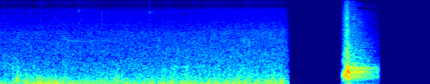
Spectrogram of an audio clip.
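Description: Outdoor ambience with a steady low rumble that cuts off abruptly about three seconds in. Half a second later comes a single short, loud sound effect from a subscribe-button animation.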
